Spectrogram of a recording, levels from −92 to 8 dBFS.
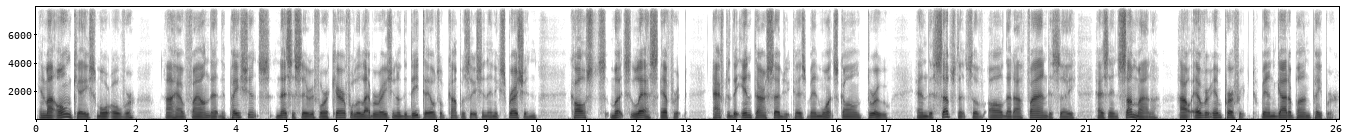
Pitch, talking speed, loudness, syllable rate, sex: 125 Hz, 130 wpm, -19 LUFS, 4.0 syllables/s, male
